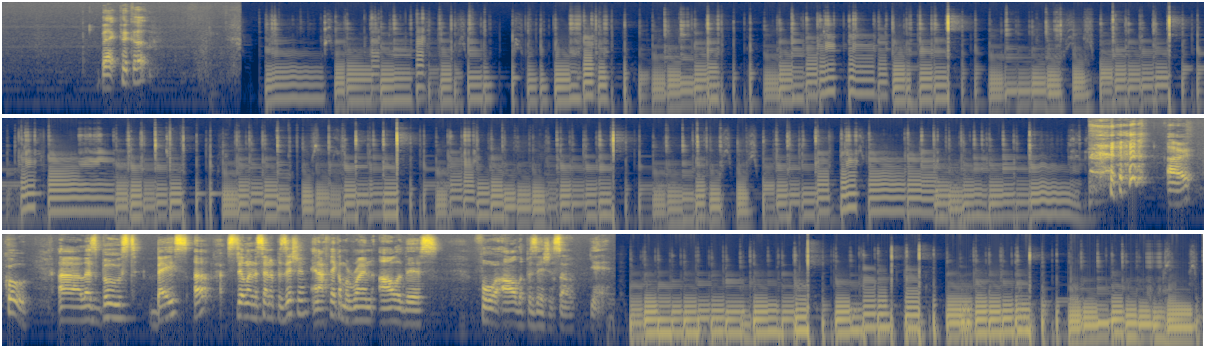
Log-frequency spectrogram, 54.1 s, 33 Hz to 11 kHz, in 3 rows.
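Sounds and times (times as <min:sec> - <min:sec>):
electric bass fingerstyle notes: 0:03.8 - 0:34.8, 0:45.1 - 0:54.0.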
